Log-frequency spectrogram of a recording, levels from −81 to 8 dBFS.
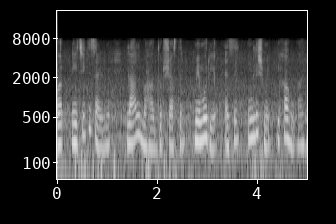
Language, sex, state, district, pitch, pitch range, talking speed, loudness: Hindi, female, Delhi, New Delhi, 200 Hz, 180-225 Hz, 170 wpm, -16 LUFS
